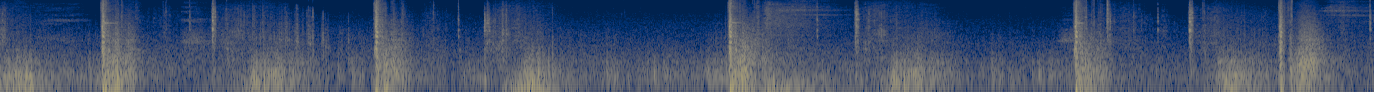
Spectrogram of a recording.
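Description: A bow twangs as arrows are shot, again and again.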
